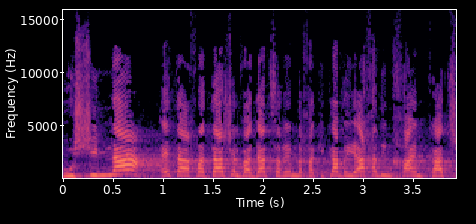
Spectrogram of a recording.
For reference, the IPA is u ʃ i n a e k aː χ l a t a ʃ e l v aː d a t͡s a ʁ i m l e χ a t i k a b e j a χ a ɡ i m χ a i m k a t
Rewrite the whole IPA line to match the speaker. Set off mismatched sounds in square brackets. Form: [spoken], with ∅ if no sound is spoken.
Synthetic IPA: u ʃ i n a e [t] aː χ l a t a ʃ e l v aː d a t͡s a ʁ i m l e χ a [k] i k a b e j a χ a [d] i m χ a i m k a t

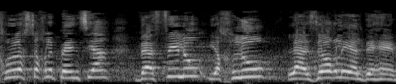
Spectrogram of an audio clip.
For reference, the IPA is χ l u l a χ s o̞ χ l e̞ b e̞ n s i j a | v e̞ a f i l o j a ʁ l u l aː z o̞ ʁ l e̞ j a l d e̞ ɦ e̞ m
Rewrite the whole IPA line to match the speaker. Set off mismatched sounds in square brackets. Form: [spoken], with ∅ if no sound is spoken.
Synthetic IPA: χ l u l a χ s o̞ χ l e̞ [p] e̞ n s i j a | v e̞ a f i l [u] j a [χ] l u l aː z o̞ ʁ l e̞ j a l d e̞ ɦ e̞ m

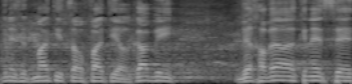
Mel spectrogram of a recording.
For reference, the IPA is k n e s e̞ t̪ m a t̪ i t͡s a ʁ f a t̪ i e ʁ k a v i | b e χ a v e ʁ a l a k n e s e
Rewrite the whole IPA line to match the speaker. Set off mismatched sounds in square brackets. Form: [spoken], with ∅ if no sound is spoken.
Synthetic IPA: k n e s e̞ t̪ m a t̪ i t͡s a ʁ f a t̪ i [a] ʁ k a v i | [v] e χ a v e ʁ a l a k n e s e

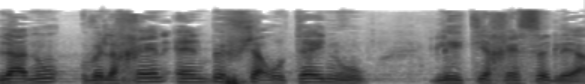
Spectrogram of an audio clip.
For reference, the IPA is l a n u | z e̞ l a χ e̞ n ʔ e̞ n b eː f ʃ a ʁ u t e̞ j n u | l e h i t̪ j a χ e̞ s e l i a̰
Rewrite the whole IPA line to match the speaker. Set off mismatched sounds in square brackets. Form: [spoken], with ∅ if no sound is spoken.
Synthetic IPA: l a n u | [v] e̞ l a χ e̞ n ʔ e̞ n b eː f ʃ a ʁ u t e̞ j n u | l e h i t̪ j a χ e̞ s e l [e] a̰

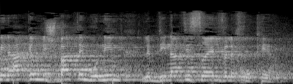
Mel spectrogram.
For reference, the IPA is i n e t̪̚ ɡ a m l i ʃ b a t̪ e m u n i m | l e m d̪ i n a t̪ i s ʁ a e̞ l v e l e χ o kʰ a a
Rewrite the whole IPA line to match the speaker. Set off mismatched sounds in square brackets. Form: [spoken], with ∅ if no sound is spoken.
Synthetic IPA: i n [a] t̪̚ ɡ a m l i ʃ b a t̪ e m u n i m | l e m d̪ i n a t̪ i s ʁ a e̞ l v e l e χ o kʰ [e] a

